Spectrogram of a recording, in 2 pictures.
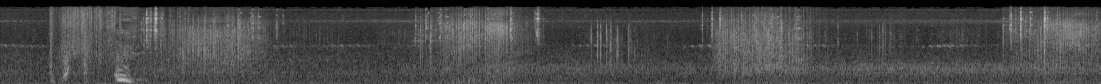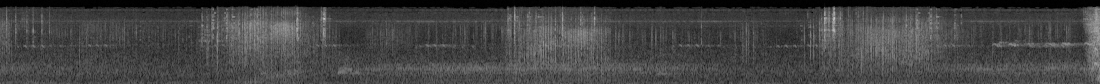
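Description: A thick rope creaks and rustles as hands pull up along it, hand over hand.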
